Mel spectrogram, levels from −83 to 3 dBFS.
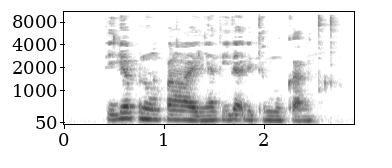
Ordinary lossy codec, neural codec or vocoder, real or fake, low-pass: MP3, 48 kbps; none; real; 9.9 kHz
